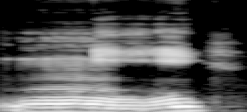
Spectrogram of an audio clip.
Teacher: Es similar a la N del español, pero tiene más resonancia en la nariz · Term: alveolar nasal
